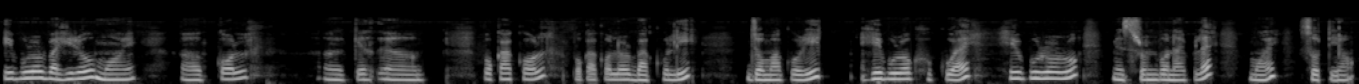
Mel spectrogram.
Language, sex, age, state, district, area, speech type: Assamese, female, 18-30, Assam, Charaideo, urban, spontaneous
